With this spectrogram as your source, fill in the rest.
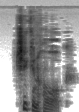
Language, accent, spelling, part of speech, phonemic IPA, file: English, Australia, chickenhawk, noun, /ˈt͡ʃɪkɪnˌhɔk/, En-au-chickenhawk.ogg
- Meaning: Any of the North American hawk species (Cooper's hawk, sharp-shinned hawk and red-tailed hawk), or counterparts elsewhere, mistakenly believed to be pests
